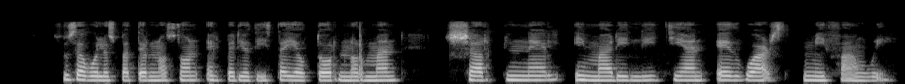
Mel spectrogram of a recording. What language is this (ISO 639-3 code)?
spa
